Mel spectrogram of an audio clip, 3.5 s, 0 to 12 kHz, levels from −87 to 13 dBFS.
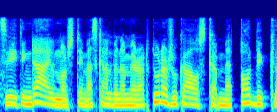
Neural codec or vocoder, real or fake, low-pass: codec, 16 kHz, 0.5 kbps, X-Codec, WavLM features, trained on Multilingual LibriSpeech; fake; 7.2 kHz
